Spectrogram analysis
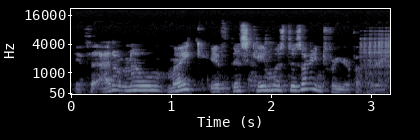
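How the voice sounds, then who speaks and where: A man's voice: sits high, very animated, brisk, warm tone, a little hiss or hum. A man acting as game master in a casual tabletop session, thinking aloud through rules and narrating the action.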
